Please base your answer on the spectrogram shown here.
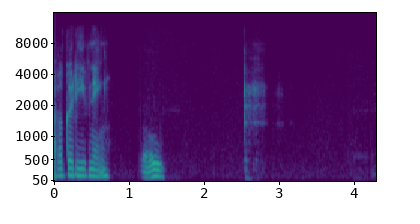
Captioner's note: speaking in Native language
